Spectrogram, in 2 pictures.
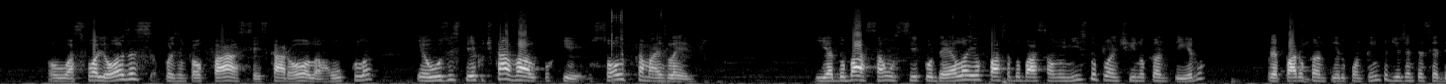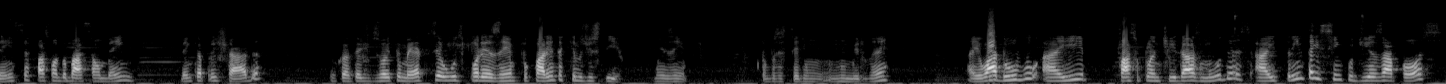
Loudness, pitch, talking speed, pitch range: -23 LUFS, 170 Hz, 175 wpm, 155-195 Hz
